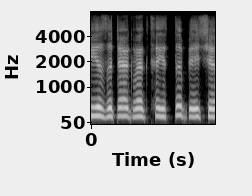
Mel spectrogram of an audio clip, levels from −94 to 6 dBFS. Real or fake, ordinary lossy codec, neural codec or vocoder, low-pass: fake; none; vocoder, 22.05 kHz, 80 mel bands, WaveNeXt; 7.2 kHz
